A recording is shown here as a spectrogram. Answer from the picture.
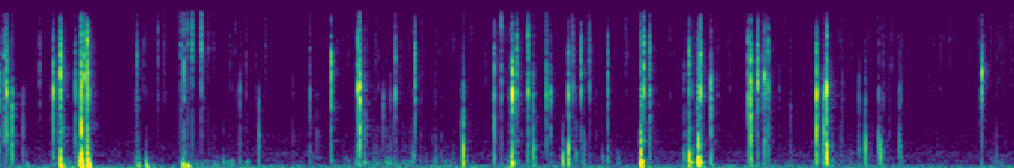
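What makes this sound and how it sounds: A folded, crinkled sheet of brown kraft paper is held in both hands and squeezed and crumpled with the fingertips. It gives a quick string of sharp, bright crackles and crunches with a little low thump under some, each dying away almost at once, over a quiet background.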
